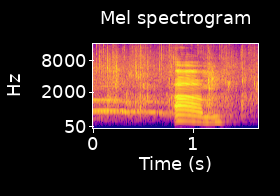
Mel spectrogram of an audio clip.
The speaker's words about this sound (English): If you want to come on up to the stage, give her a round of applause.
